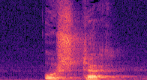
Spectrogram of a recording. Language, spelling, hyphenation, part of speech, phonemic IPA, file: Dutch, oester, oes‧ter, noun, /ˈustər/, Nl-oester.ogg
- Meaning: oyster (mollusc of the family Ostreidae)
